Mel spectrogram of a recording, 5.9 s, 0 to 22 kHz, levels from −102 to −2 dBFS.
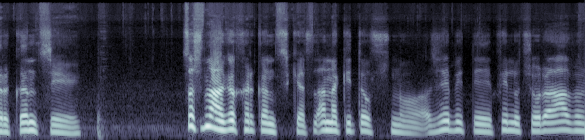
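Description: It's a short speech recording with two faults close together. From 2.11 to 2.22 s there's a harsh, crackly edge on the loudest stretch, likely microphone overload: peaks pushing about 5 dB past the converter's limit, with roughly 7 percent of samples flattened. Then at 2.34 s voice and background both drop abruptly by about 5 dB, likely the microphone volume being stepped down by the call software reacting to that clipping.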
